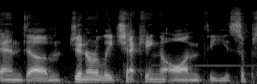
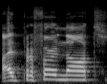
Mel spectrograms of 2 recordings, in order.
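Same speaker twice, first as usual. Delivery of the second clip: loud, shrill, very high-pitched outburst; 11 semitones higher, 4 dB louder than usual. A character answering someone who offers help, said loudly. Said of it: "he says loudly".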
